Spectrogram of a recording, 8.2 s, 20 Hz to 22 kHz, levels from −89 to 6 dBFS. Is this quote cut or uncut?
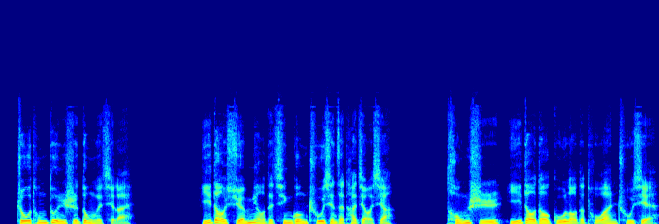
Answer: uncut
